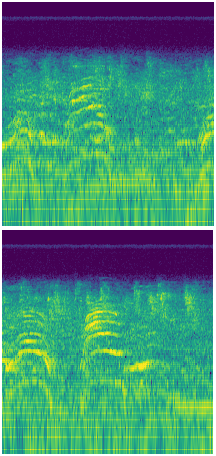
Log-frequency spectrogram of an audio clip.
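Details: Two cats fighting; drawn-out wailing yowls that rise and fall in long arches, overlapping and trading back and forth, growing louder near the end before a lower steady moan.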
